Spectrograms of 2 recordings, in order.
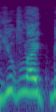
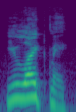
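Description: First: It is said in a cute, adorable way. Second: It is said in a plain, matter-of-fact way. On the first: The affection is welcomed with delight. "it used to be like this cute, adorable" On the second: The affection is simply acknowledged as a fact. "Now I hear it as"

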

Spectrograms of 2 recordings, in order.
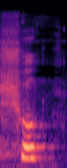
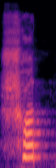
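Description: First: The first vowel is a rounded 'o' sound. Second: The first vowel is an open 'a' sound. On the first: The speaker calls it right. "শব্দটি শুদ্ধ উচ্চারণ হবে সত্য" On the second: The speaker calls it wrong. "সত্য নয়"

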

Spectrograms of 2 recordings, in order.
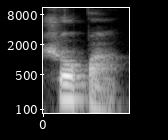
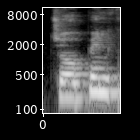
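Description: First: The name ends in a nasal 'an' sound. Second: The name starts with 'ch' and ends 'in'. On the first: "तो कुछ लोग शोपां" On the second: "चोपिन कहना पूरी तरह गलत होगा"

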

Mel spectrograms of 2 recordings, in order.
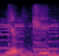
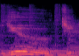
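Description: First: The first vowel is short. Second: The first vowel is long. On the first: It is a girl's name. "for girl name, Yuki is just Yuki, two syllables" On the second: It is a man's name meaning brave. "But for man, that's long tone"

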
